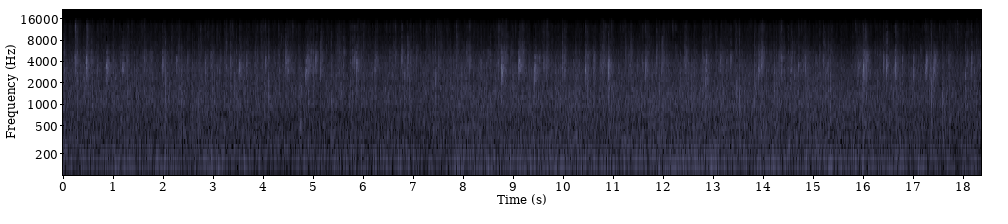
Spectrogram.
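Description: Steady tropical rain falling: an even hiss with frequent, irregular crisp taps of drops splashing close by.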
